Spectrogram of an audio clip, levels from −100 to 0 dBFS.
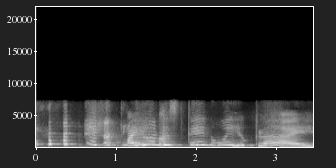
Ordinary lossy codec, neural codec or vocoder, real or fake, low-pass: none; codec, 16 kHz, 1 kbps, X-Codec, HuBERT features, trained on balanced general audio; fake; 7.2 kHz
